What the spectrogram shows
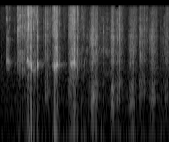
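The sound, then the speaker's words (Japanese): Crunchy chewing on a green brown-rice snack containing komatsuna greens and nori: a steady run of crisp, crackling bites in an uneven rhythm, fairly loud and alone with no talking. “とりあえずじゃあちょっといただいてみるうねはいいただきますあなんかね緑色で、うん、なんかいろいろなんか入ってるねこれ玄米入ってま玄米玄米が入ってるのか、うん、これここにこう小松菜がおおいただきます”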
